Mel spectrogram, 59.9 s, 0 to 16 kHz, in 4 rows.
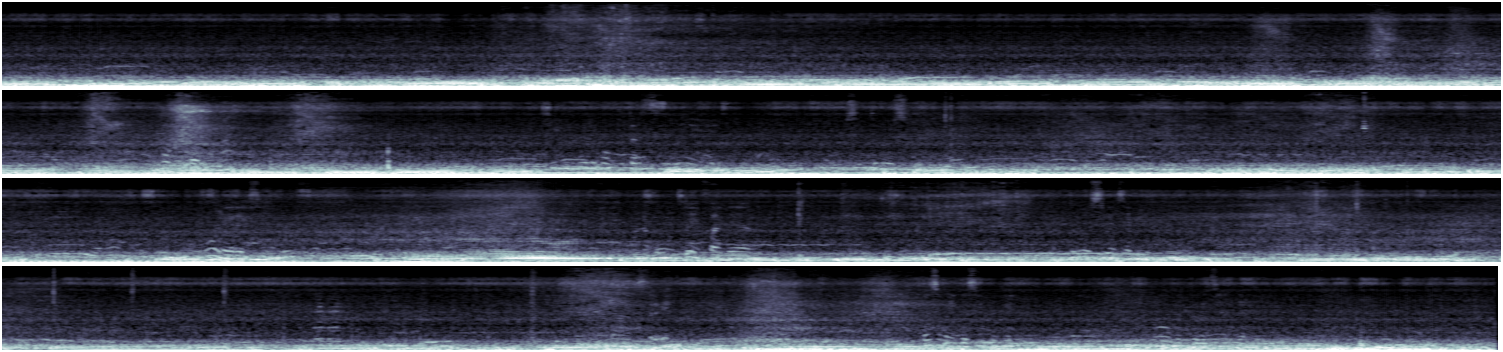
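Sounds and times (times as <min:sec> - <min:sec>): car engine and tyre rumble: 0:00.0 - 0:59.9
muffled voices: 0:00.0 - 0:59.9
passing traffic whoosh: 0:00.0 - 0:59.9.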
